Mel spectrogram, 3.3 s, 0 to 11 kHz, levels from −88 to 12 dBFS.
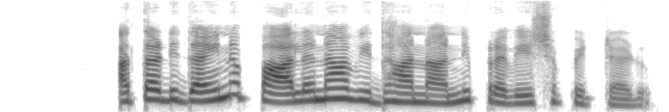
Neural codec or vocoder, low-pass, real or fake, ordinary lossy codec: none; none; real; none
